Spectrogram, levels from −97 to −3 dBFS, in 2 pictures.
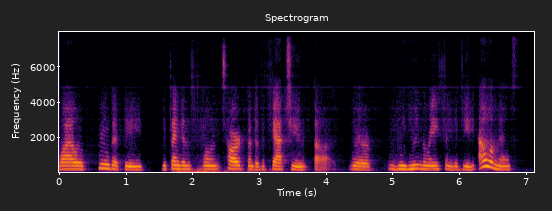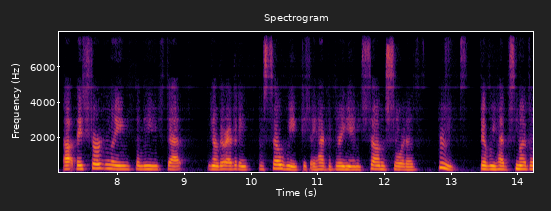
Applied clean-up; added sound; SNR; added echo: neural mask model DeepFilterNet 3.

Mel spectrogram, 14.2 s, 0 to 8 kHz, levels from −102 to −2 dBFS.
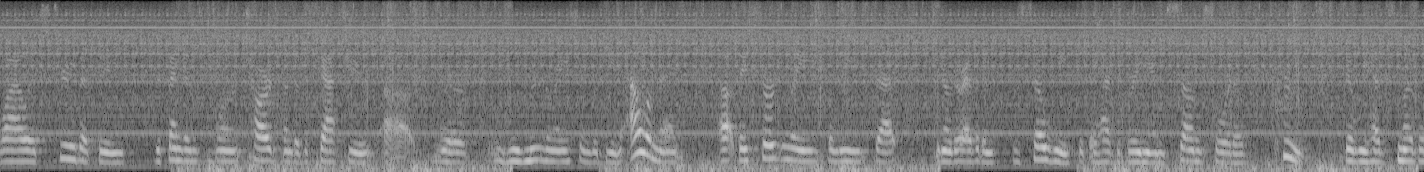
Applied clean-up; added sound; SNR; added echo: none; Crumpling, crinkling + Tools; 1 dB; none.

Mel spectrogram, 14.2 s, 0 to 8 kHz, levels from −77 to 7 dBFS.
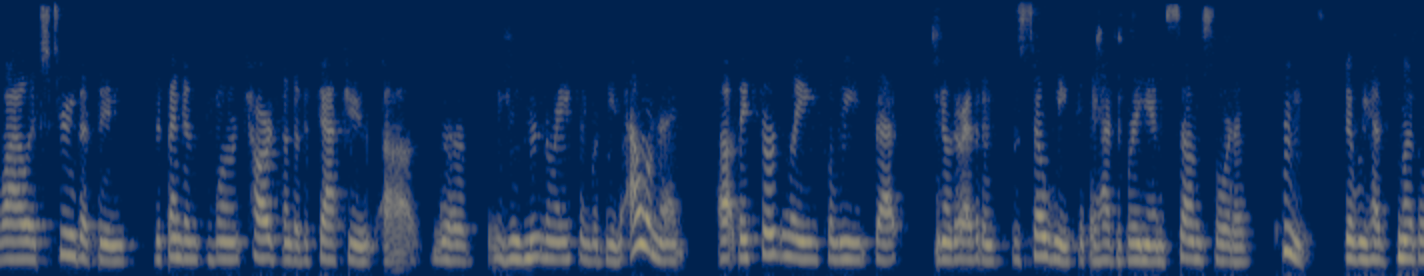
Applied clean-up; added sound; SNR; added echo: neural mask model Resemble Enhance denoiser.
